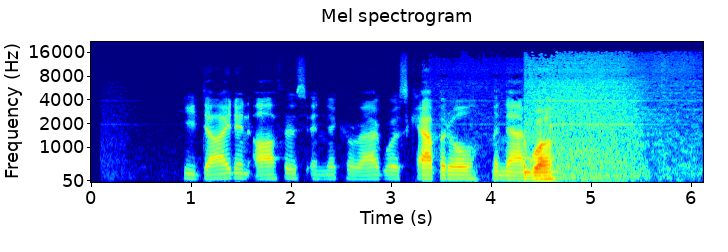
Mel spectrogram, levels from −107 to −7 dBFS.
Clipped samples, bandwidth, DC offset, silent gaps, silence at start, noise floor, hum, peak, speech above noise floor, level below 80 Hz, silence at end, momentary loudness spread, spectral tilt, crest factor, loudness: under 0.1%; 16.5 kHz; under 0.1%; none; 0.95 s; -89 dBFS; none; -12 dBFS; 52 dB; -72 dBFS; 0 s; 25 LU; -5 dB/octave; 28 dB; -38 LUFS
